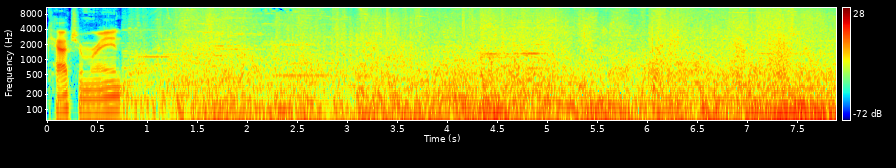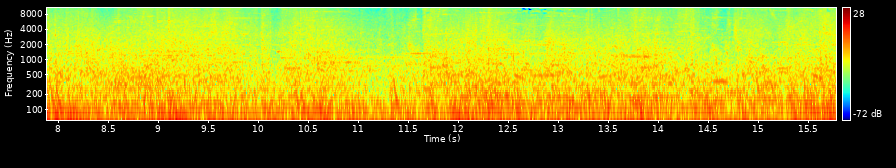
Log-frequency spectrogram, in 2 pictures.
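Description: Game spell effects crackle and boom in a busy fight.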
